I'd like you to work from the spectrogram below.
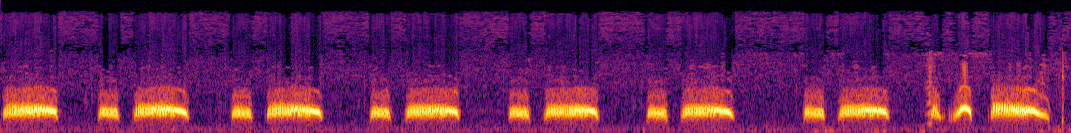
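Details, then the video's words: Spotted dove cooing as a lure for wild doves: steady series of low, soft coos, a brief note then a longer one, repeated about every second. "Tiếng chim cu gáy mồi rút bổi cực đỉnh bổi rớt liền"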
